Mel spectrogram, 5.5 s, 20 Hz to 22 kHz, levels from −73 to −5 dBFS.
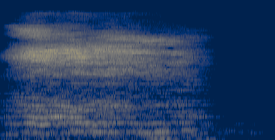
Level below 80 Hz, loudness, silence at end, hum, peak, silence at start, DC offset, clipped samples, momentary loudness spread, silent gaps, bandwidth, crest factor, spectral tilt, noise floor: -64 dBFS; -25 LUFS; 1.3 s; none; -12 dBFS; 0.05 s; under 0.1%; under 0.1%; 14 LU; none; 16 kHz; 18 dB; 1.5 dB/octave; -72 dBFS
